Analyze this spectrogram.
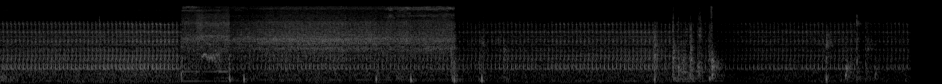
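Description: Automated print-and-apply labelling machine running: a steady mechanical whir with a few sharp clicks. The sound shifts about two seconds in and again around four and a half seconds, and cuts off suddenly near the end.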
